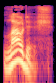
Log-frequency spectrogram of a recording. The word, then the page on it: loudish: British English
